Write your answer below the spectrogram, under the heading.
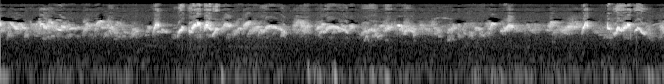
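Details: Young red-whiskered bulbul taken from the wild, singing softly in rapid rounds with doubled phrases, used to stimulate other birds. Arching, slurred whistled notes run together in a lively stream.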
